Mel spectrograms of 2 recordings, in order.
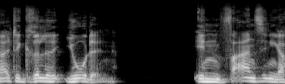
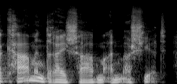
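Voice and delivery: ordinary delivery

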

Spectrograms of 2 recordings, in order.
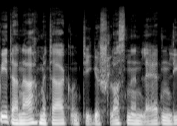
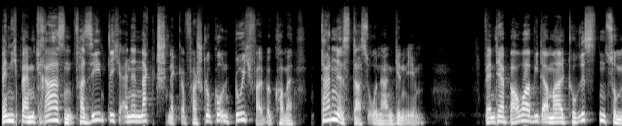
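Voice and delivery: high-pitched indignant rant; outraged, dramatic cow; 8 semitones higher, 4 dB louder than usual. A narrator's reading. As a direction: rant in outrage, building to melodramatic despair.

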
